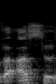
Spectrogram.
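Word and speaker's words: וְעָשׂוּ: Accordingly, the emphasis here on the first syllable va'asu suggests that it's not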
